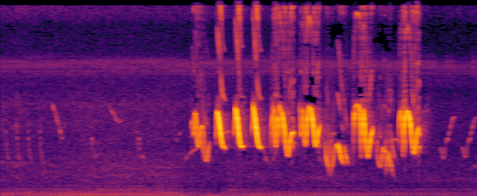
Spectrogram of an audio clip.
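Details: Mozambik, the yellow-fronted canary, in a tutor recording for training other birds: one brisk phrase of sharp, high chirps in quick succession after a low background hum.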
